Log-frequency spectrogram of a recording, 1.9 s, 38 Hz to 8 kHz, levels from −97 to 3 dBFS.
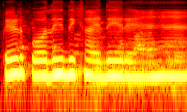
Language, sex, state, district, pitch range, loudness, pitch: Hindi, female, Jharkhand, Palamu, 215-230 Hz, -12 LUFS, 220 Hz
